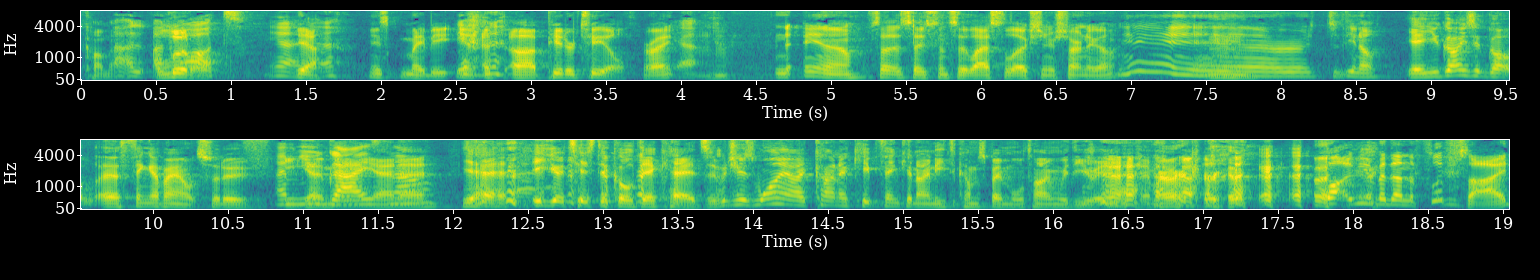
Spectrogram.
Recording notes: Live at Money 20/20 Europe. Live on the main stage at Money 20/20.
